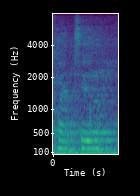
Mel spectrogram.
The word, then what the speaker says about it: Kuntu: I'm Detective Kuntu. Detective what? Kuntu. How do you spell that?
